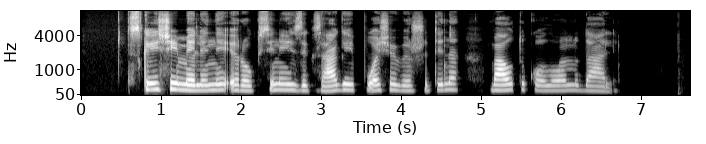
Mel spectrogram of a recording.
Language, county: Lithuanian, Klaipėda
